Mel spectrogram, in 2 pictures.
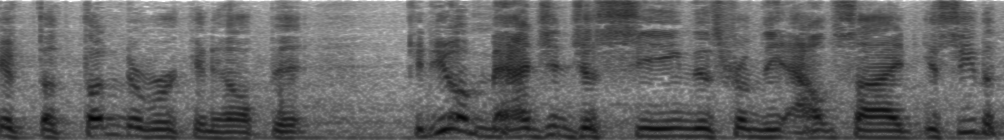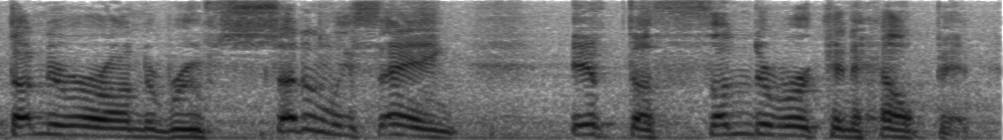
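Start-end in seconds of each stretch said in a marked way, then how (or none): none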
